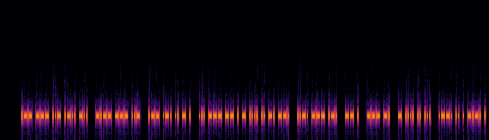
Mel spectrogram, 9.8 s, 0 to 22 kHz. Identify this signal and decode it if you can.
Morse code, heard as a keyed tone, about 50 wpm, 700 Hz. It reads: WOULD YOU WRITE SOMETHING FOR ME ON THIS PIECE
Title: Sentences from Top 1000 Words - Review Part 2 - 50wpm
